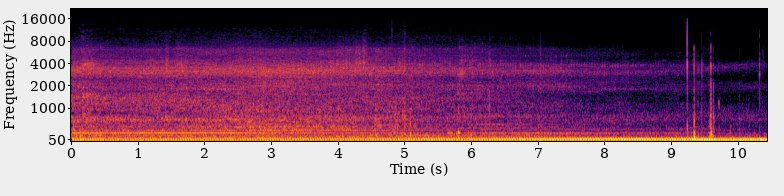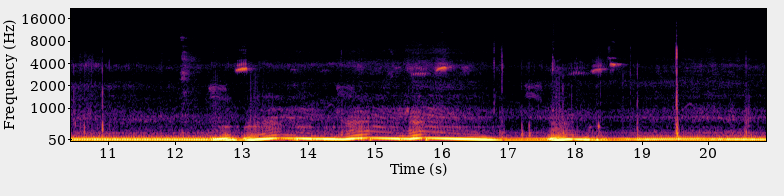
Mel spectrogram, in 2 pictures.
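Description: Mini Cooper S engine and twin exhaust idling steadily, then revved in about five quick blips, each rising and falling in pitch, before settling back to idle.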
